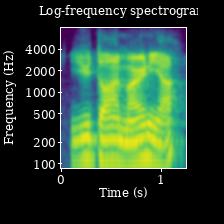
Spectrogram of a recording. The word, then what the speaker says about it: eudaimonia: Eudaimonia. Yeah. Eudaimonia is how it's pronounced.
